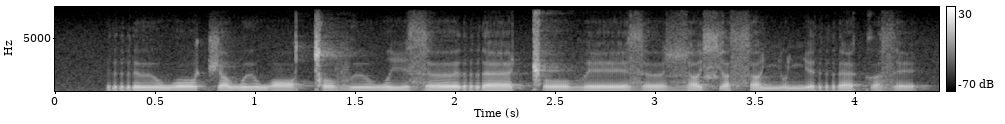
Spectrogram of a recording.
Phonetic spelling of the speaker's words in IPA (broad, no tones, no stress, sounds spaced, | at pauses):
r ɨː w oː t͡ʃ ɐ w ɨ w ɔː ǀ o v ɨː w i z ɘː r ɛː ǁ oː β eː z ɘː ɮ ɐ ɕ ɐ s ɐ ɲ o ɲ e r ɛ k ɐ z e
